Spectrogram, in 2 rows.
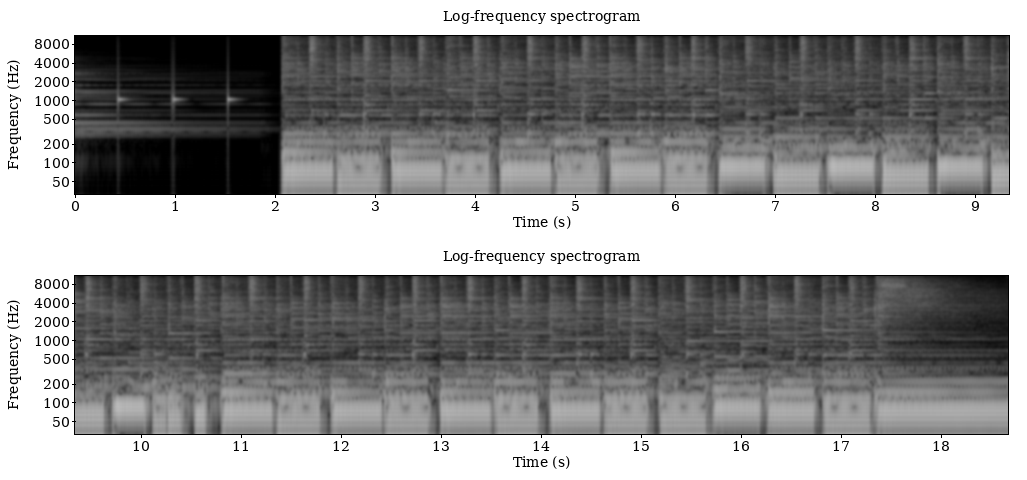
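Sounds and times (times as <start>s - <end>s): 
backing track in D minor: 2.1s - 18.5s.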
